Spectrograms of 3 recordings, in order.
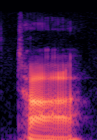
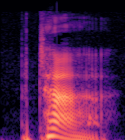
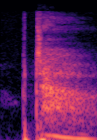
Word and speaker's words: Ptah: Remember, that's what that word that it's at Ptah that I assumed would just be like, just cancel out the P and just it's Ta. But when I looked up pronunciation, people were like, Ptah. Ptah.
